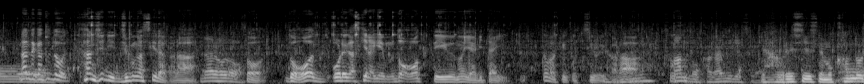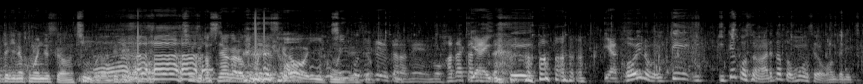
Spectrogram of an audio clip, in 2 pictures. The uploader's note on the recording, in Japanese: 3月に温泉ボドゲ会に行ってきた時にノリで収録した音源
